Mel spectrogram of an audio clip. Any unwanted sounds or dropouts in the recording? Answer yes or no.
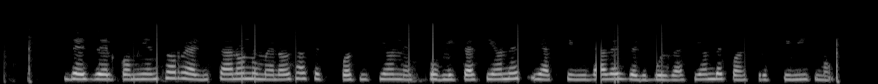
yes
